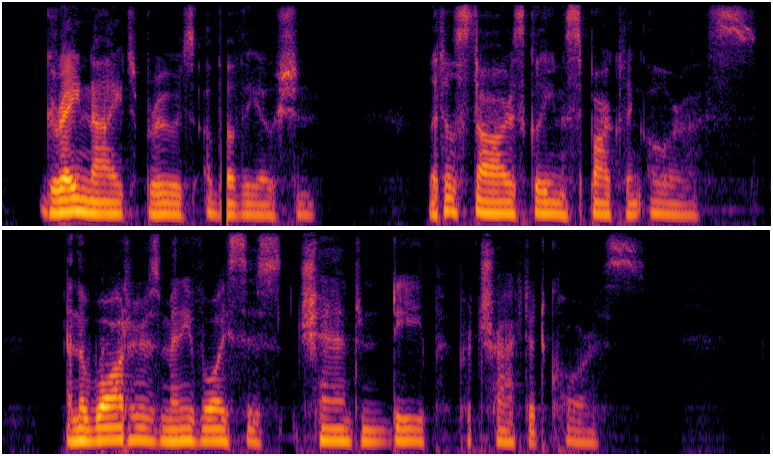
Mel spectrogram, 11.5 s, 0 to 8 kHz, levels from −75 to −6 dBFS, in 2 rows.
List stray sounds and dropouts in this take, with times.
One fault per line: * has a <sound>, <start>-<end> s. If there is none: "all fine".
* has a dropout, 1.6-1.7 s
